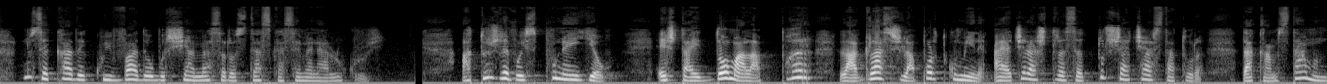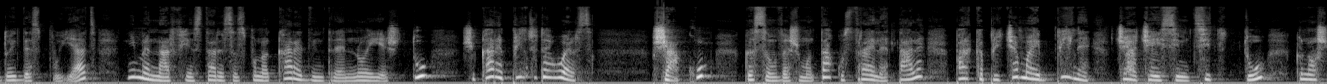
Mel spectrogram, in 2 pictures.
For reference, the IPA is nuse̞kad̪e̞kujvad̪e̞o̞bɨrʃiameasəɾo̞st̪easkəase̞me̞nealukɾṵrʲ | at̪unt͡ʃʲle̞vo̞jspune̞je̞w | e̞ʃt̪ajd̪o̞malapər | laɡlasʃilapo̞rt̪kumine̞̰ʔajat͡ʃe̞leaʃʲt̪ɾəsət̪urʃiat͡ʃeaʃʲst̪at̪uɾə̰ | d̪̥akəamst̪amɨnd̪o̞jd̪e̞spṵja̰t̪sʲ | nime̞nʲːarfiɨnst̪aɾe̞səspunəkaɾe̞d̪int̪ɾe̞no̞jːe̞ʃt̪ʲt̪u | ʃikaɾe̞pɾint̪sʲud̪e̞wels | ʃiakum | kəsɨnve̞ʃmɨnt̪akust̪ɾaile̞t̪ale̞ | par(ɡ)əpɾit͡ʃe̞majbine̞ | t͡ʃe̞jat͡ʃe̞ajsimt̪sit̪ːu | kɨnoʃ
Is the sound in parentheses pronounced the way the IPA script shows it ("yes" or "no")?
no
